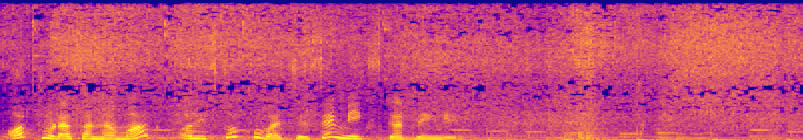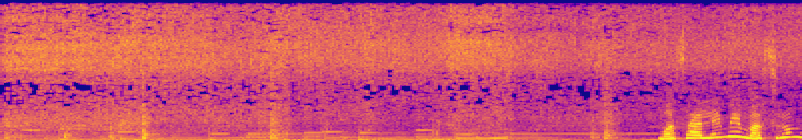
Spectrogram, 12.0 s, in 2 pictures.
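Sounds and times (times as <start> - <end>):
mushrooms sizzling in hot oil: 0.0 - 12.0
background music with low beat: 0.9 - 11.0
spatula stirring in pan: 3.8 - 10.7.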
